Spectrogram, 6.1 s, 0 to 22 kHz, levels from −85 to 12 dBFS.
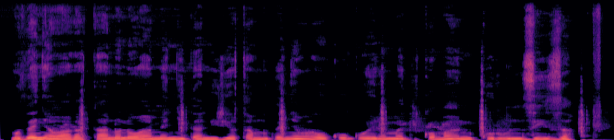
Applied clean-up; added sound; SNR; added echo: classical method Wiener filter.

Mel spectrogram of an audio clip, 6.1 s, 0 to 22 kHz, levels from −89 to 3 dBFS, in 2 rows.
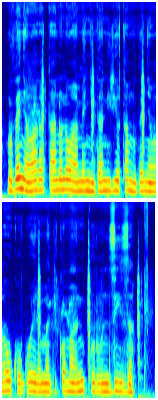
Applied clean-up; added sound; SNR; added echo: none; Clock; 20 dB; none.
